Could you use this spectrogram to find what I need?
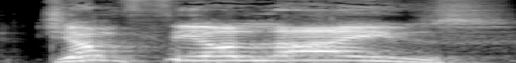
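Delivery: very high, loud bellowed shout. At sea, the narrator shouts to the others, bellowing against the wind. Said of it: "I bellowed against the wind".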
